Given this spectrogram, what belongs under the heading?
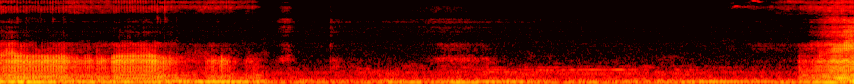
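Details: Caucasian Shepherd (Ovcharka) dog sleeping in the entryway, snoring fairly tamely: deep, low, soft rumbling snores, fairly slow, with quiet breathing between.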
